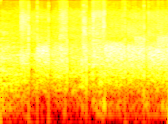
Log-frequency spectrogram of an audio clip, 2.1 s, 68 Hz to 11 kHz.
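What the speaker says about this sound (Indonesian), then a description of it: "tepuk tangan untuk kelompok 4" Classroom applause for a student group during a teaching performance assessment, with a dense patter of hand claps lasting a couple of seconds and voices mixed in.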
